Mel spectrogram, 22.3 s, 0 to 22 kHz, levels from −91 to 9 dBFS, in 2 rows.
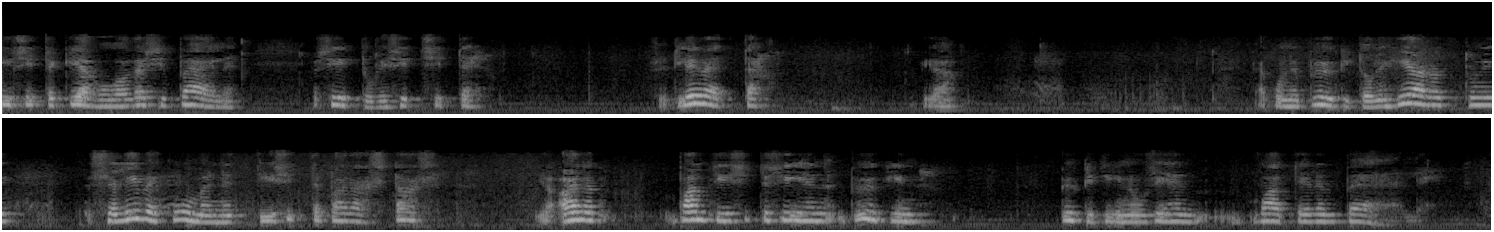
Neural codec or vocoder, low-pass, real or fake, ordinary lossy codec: none; 7.2 kHz; real; AAC, 24 kbps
